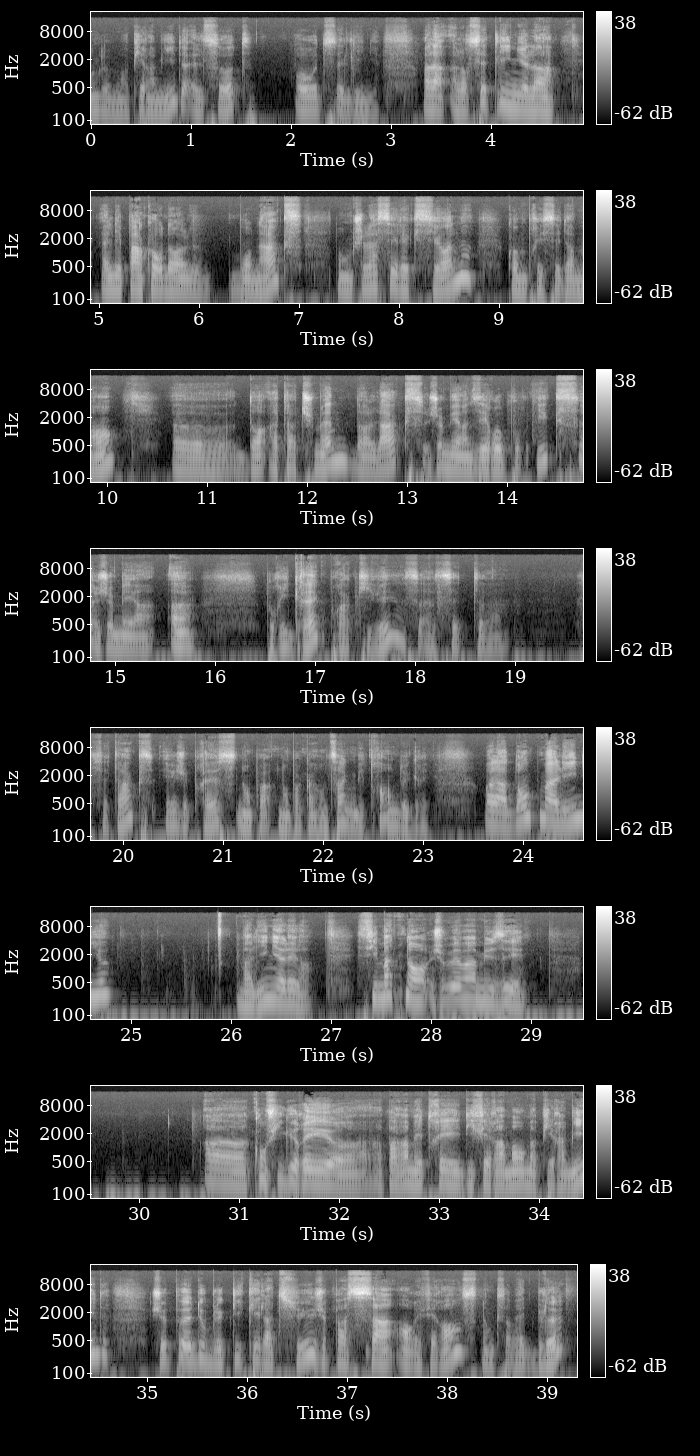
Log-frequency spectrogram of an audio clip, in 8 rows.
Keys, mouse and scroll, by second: 2.2 click, 3.4 click, 4.7 KP_2, 8.0 click, 9.7 click, 12.3 click, 13.2 click, 14.1 KP_0, 15.0 click, 15.5 KP_1, 18.8 click, 20.5 KP_4, 21.7 BackSpace, 22.2 BackSpace, 22.5 KP_0, 23.6 click, 24.1 click, 25.8 click, 27.9 click, 35.7 click, 37.3 click, 38.3 click.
